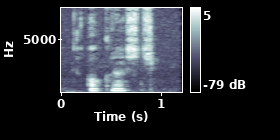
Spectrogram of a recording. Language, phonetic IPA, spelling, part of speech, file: Polish, [ˈɔkraɕt͡ɕ], okraść, verb, LL-Q809 (pol)-okraść.wav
